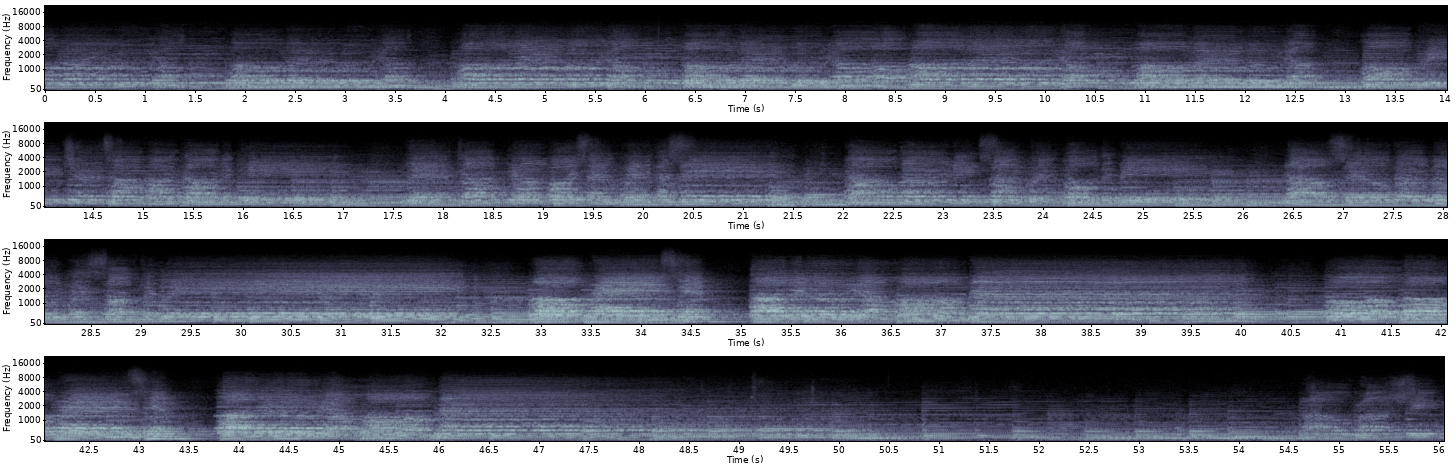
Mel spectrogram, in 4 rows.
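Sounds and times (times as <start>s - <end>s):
mixed choir singing: 0.0s - 51.4s, 53.9s - 56.0s.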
